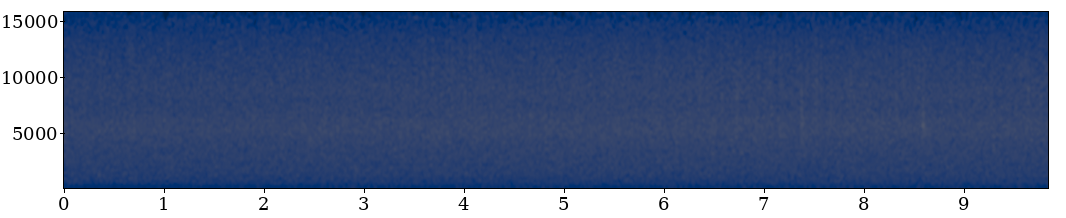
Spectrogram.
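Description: gentle rain falling

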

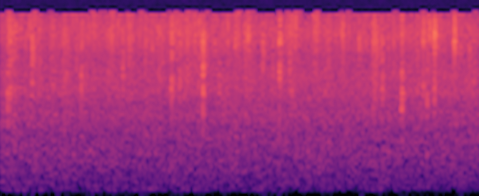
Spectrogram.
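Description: rain falling

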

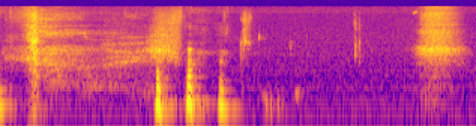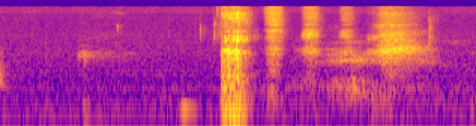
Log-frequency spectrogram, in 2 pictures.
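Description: person yawning

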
